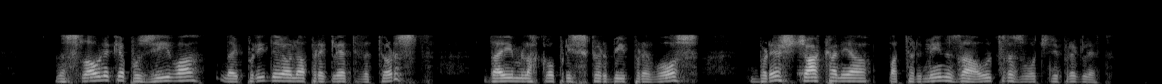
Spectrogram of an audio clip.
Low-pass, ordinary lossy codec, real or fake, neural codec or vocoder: 7.2 kHz; AAC, 16 kbps; real; none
